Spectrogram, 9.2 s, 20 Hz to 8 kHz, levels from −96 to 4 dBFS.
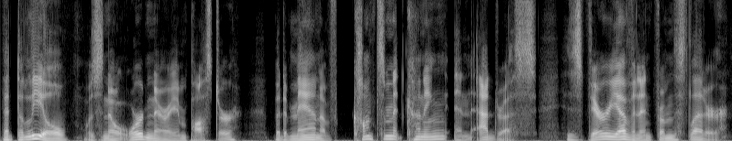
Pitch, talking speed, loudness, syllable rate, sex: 115 Hz, 130 wpm, -22 LUFS, 4.6 syllables/s, male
